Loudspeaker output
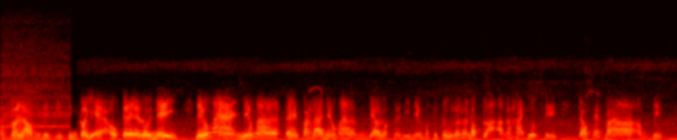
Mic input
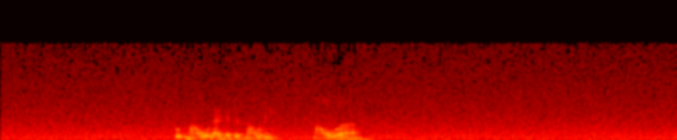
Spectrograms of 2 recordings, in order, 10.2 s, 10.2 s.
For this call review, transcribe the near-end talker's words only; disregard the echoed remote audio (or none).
khuôn mẫu lại về từ mẫu nè mẫu ờ,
